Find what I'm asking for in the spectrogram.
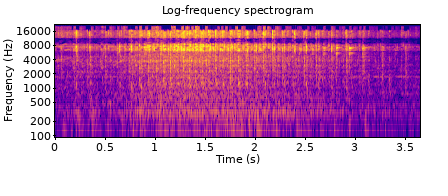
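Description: A sewing machine runs steadily, stitching a frilled neckline on a women's dress, its motor hum and rapid needle rattle continuous and close for a few seconds with no talking.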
